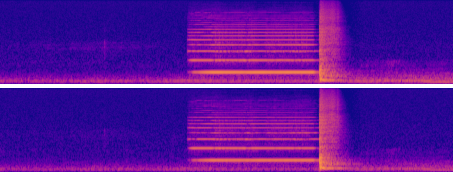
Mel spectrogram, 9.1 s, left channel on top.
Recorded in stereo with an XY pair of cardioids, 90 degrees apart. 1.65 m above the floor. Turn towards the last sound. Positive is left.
turn(degrees=-35)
